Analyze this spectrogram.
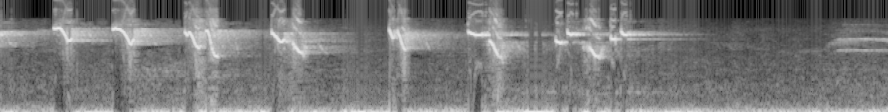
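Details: Saffron finch song for teaching young birds, bastos, pintos and finos styles: high, sharp downslurred notes with long level tails, under heavy low rumbling noise.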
